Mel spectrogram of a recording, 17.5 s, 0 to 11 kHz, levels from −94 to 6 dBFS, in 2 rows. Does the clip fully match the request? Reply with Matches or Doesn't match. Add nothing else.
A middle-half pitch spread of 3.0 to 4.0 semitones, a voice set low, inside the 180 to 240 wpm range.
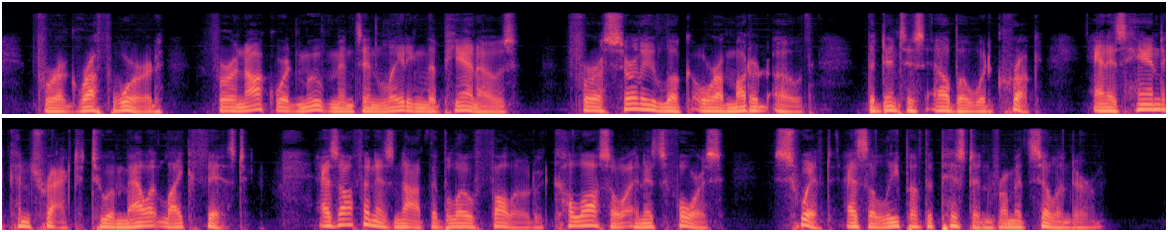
Doesn't match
